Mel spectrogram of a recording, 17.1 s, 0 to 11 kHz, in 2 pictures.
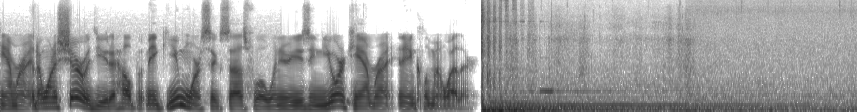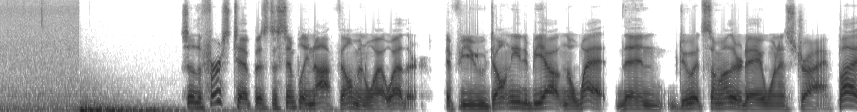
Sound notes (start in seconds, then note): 4.9 snowy footsteps; 6.8 light rain; 9.2 thud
